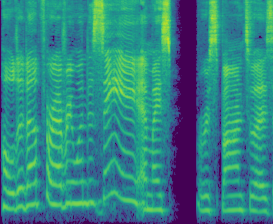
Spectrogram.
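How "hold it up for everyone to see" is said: mock high-pitched, demanding screaming. Retelling a bridal shower gift moment: imitating someone screaming. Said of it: "she was screaming".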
